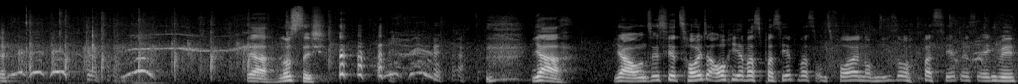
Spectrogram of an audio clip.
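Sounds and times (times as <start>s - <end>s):
speech: 0.0s - 0.3s, 2.5s - 3.4s, 5.3s - 10.1s
voices and laughter: 0.0s - 1.5s, 3.1s - 5.3s, 9.2s - 10.1s
people clapping: 0.0s - 4.9s, 8.4s - 10.1s.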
